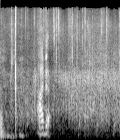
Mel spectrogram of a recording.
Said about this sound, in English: This past year, us give a hand clap to the Lord for baptisms.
